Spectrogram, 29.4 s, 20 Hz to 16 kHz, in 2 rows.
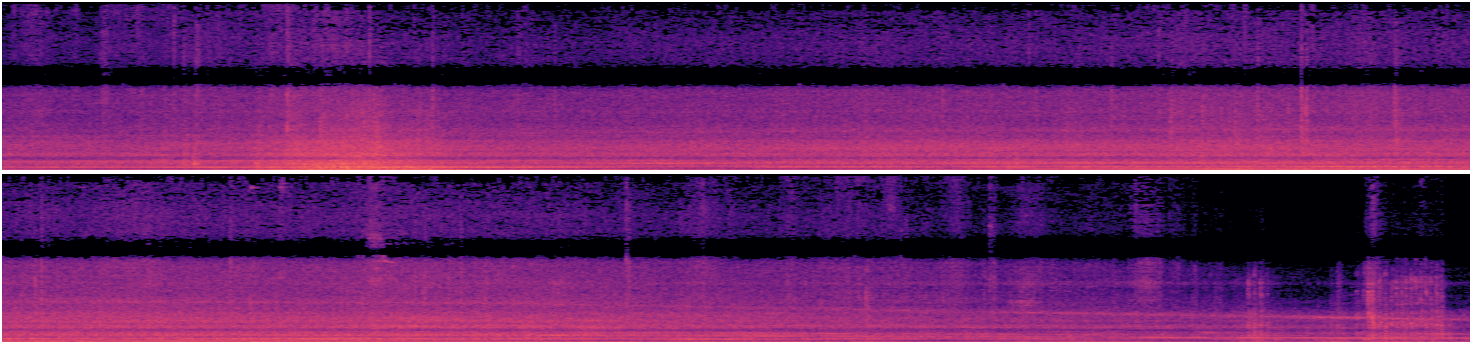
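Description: Seibu 2000 series electric train running, heard from inside the car: a steady rumble of wheels on rail with the pitched whine of the traction motors and gears, and a louder rushing surge about three seconds in. Near the end the motor tones start to fall in pitch as the train slows.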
